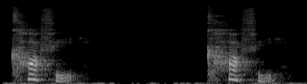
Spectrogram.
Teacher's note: The first syllable is louder, a little bit longer, and easier for us to hear because it is the stressed syllable in the word.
